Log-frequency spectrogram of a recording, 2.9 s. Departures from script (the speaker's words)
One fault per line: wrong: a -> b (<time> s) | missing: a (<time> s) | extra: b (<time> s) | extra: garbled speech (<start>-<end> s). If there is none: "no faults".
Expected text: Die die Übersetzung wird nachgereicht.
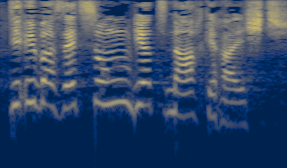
missing: die (0.2 s)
